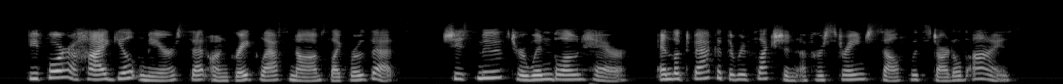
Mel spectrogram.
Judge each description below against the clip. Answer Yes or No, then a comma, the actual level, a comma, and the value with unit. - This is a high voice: Yes, high, 220 Hz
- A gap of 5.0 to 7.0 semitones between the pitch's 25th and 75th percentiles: No, average, 3.7 semitones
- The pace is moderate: Yes, average, 175 wpm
